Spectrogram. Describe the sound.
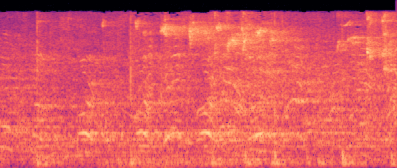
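A basketball is dribbled on the court during a high school game with Spring Ford, several bouncing thumps under a man's running commentary.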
